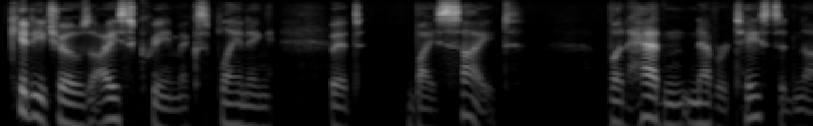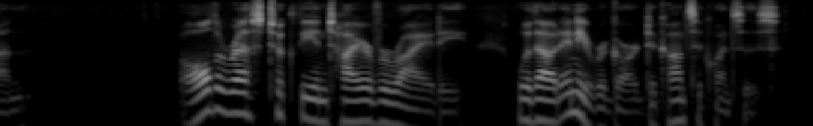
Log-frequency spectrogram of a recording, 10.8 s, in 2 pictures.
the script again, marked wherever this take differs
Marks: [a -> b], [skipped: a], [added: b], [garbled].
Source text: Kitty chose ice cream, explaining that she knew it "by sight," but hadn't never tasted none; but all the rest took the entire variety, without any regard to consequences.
Kitty chose ice cream, explaining [skipped: that she knew] it "by sight," but hadn't never tasted none; [skipped: but] all the rest took the entire variety, without any regard to consequences.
